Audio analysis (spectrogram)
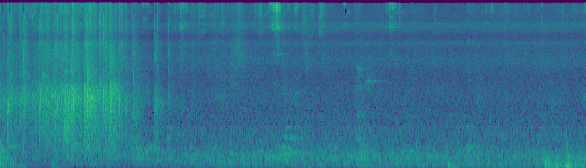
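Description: A church congregation at a Friday worship service in Muscat applauds, with clapping strongest early on, then a sustained, softer wash of crowd noise in a reverberant hall.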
